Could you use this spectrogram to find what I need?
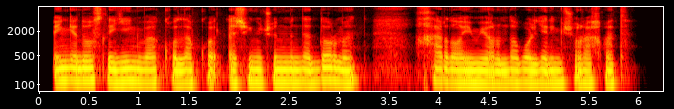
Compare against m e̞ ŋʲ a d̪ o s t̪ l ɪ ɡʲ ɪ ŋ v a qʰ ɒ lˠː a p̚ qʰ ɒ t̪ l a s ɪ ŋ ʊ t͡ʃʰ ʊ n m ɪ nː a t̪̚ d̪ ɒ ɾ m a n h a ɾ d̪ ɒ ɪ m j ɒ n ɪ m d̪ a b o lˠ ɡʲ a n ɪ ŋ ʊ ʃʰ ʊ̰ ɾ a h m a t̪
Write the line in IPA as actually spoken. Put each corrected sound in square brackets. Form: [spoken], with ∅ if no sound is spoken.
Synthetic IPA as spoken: m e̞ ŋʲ a d̪ o s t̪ l ɪ ɡʲ ɪ ŋ v a qʰ [o] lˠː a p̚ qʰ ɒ t̪ l a [ʃ] ɪ ŋ ʊ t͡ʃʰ ʊ n m ɪ nː a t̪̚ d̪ ɒ ɾ m a n h a ɾ d̪ ɒ ɪ m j ɒ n ɪ m d̪ a b o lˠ ɡʲ a n ɪ ŋ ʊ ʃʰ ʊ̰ ɾ a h m a t̪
